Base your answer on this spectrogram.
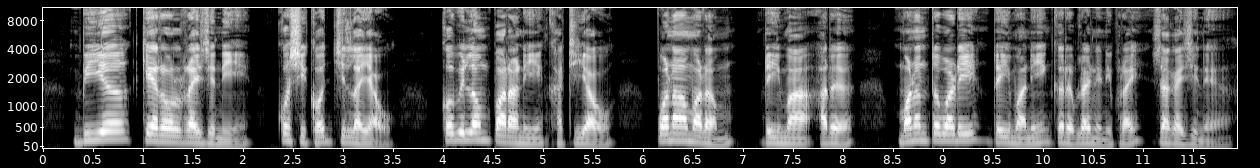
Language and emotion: Bodo, neutral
